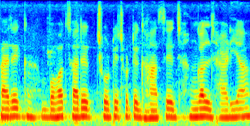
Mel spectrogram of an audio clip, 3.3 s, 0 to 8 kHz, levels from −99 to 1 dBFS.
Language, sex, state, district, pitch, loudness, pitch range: Hindi, male, Bihar, Saran, 145 Hz, -16 LUFS, 140-150 Hz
